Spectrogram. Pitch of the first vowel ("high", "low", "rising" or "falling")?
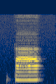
high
